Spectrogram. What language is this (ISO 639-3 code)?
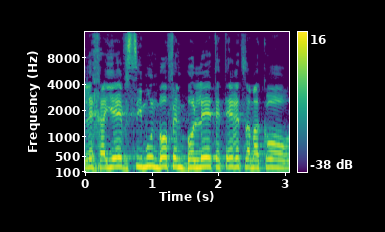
heb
